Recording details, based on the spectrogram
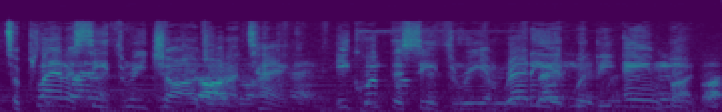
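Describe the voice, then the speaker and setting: An actor playing a brisk, knowledgeable military support officer in a video game, explaining and instructing with emphasis. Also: male voice, high voice, very animated. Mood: instructive. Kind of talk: video game radio briefing. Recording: loud music under the voice.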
